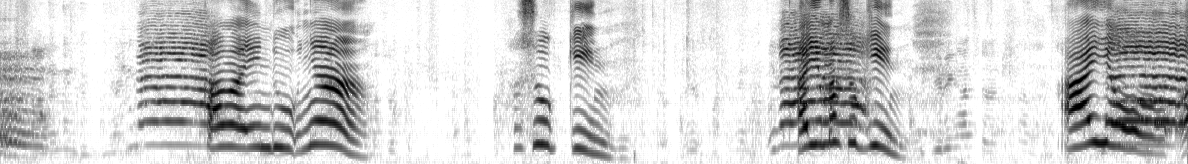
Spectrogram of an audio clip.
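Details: Bleating young goat, hard to catch, during play with a child: loud, quavering bleats in bursts, some rising then falling, with voices talking alongside.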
